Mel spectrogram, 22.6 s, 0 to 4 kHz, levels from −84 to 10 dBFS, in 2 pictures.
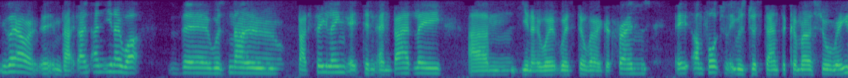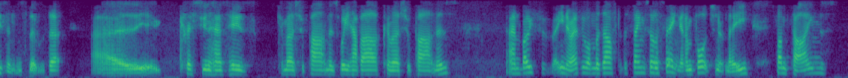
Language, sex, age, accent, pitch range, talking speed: English, male, 30-49, British, 120-155 Hz, 170 wpm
